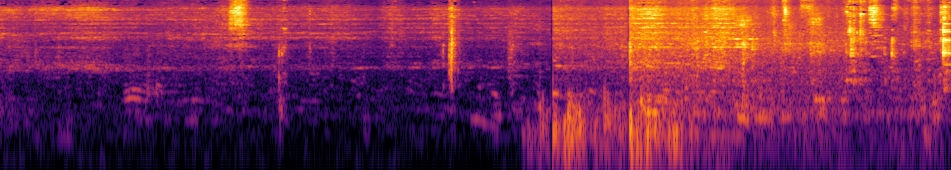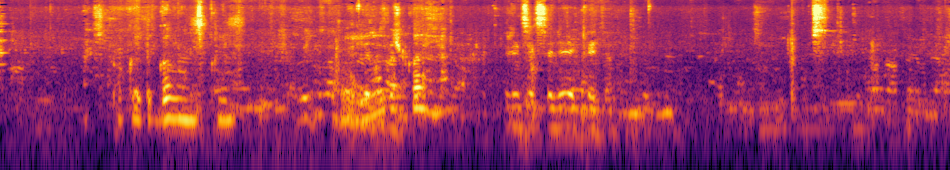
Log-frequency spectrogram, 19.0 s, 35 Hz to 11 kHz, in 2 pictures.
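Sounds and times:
ceramic plates and cups clinking: 7.1 - 10.1.

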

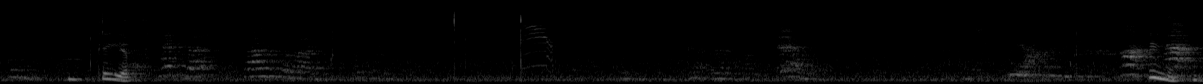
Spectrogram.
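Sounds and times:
kitten meowing: 5.2 - 5.6.

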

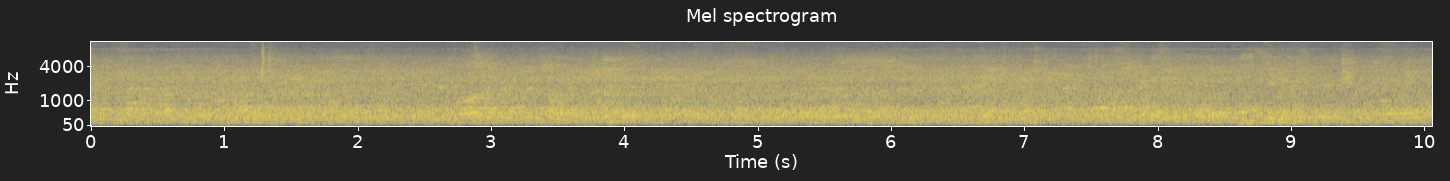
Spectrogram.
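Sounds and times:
din of crowded hall: 0.0 - 10.0.

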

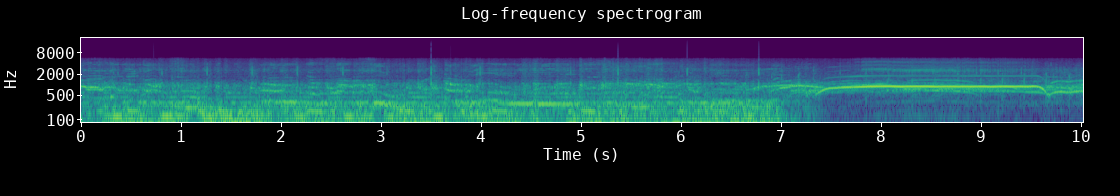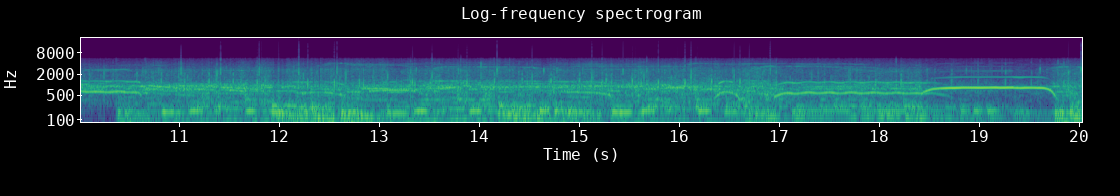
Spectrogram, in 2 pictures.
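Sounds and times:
samba music: 0.0 - 7.2, 10.3 - 20.0
crowd cheering and whooping: 6.6 - 20.0.

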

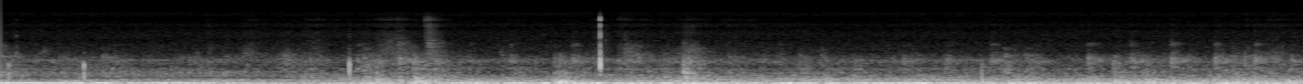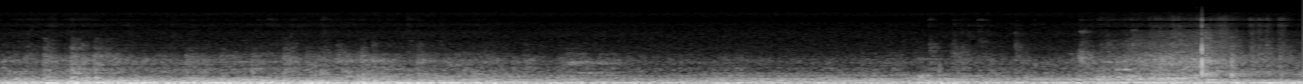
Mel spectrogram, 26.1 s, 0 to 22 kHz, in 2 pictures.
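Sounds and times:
elevator car rumbling: 0.0 - 26.0
elevator doors opening: 0.0 - 26.0.

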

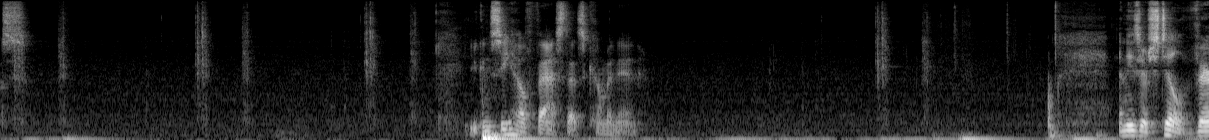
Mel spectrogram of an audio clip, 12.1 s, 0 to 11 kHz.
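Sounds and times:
camera shutter clicks: 8.7 - 9.4.

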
